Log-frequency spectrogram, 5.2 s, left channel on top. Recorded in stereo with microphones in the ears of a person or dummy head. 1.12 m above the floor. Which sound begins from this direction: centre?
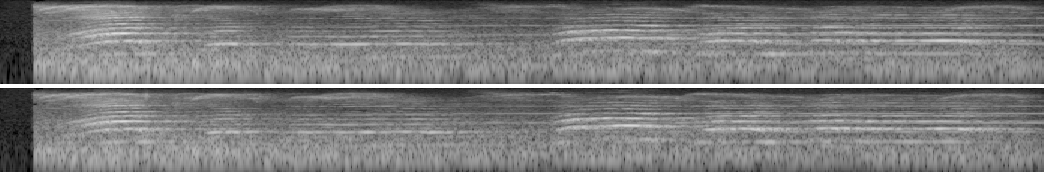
A shout, at 0.2 s.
